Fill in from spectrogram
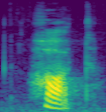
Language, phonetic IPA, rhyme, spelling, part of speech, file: Hungarian, [ˈhɒt], -ɒt, hat, numeral / verb, Hu-hat.ogg
- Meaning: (numeral) six; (verb) 1. to get, arrive at, pass, progress towards (a certain location) 2. to enter, penetrate 3. to take effect, to be effective, to work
